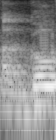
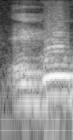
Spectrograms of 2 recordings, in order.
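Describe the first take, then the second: First: The first vowel sounds like 'uh'. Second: The first vowel sounds like 'eh'. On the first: The speaker calls it right. "अगो बोलिए" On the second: The speaker calls it wrong. "एगो मत बोलिए"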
